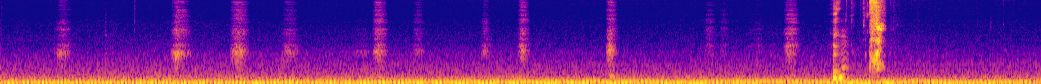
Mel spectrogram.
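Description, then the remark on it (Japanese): A voice imitates stifled sneezes over and over, a string of short, muffled bursts spaced irregularly, ending with a louder, sharper pair near the close. No words are spoken. “今のいいんじゃないあれ我慢したくしゃみじゃない今の。”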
